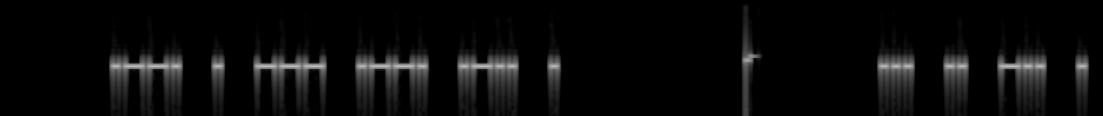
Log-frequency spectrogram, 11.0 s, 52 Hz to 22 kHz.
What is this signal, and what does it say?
Morse code, heard as a keyed tone, about 20 wpm, spaced as for 15 wpm, 690 Hz. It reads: PEOPLE SIDE
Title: 2x Character Spacing - Top 200 Words - 20wpm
